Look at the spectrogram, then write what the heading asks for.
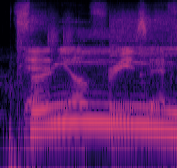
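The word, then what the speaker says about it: Danielle Friesen: It's a long name. It's Daniel Friesen. Four syllables.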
